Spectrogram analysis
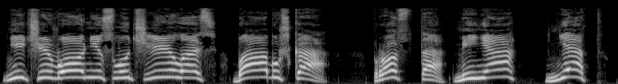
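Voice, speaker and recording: A man voicing a cheeky little boy in a storybook reading, with shrill squealing sing-song taunts. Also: slow pace, a bit bright, no echo, clean studio sound, full character voice. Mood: shouting.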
